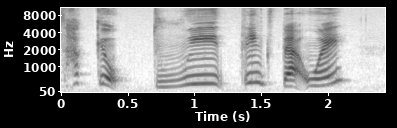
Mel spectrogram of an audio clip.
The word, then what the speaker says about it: 학교: 학교 is easier than 학교, 학교, 학교, 학교, 학교. It happens very naturally. The second word too.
